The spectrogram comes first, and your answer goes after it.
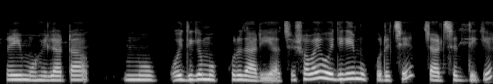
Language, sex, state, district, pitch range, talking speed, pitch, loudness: Bengali, female, West Bengal, Jhargram, 205-245 Hz, 135 wpm, 215 Hz, -17 LUFS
